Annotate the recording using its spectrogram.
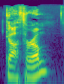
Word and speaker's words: Guthrum: G guy, Guthrum.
